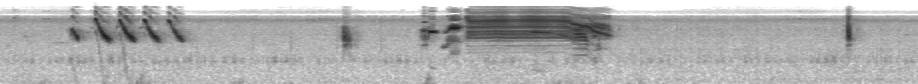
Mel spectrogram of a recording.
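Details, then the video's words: Song of the yellow-winged blackbird: four quick high downslurred notes, a single chip, then a long harsh buzzy trill lasting about a second, followed by one last sharp note. "Canto do Sargento Agelasticus Thilius"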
